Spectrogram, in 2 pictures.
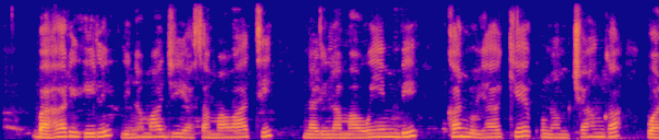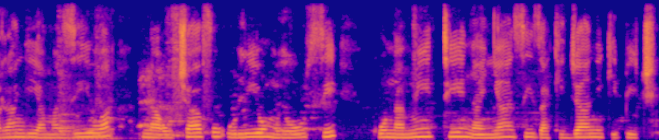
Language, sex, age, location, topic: Swahili, female, 18-24, Mombasa, government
